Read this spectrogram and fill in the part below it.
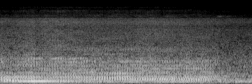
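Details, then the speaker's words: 2015 Honda Beat eSP whose electric starter only clicked (tek-tek) with 12 V at the battery. After parts at the magnet side were cleaned and refitted, it starts; the engine note is smooth and even, easing down gently with no knocks: running normally. "jadi seperti ini motor hidup dengan normal"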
